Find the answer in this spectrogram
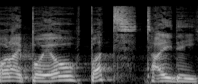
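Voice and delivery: put-on Welsh accent, fully committed. Talking about Cardiff, finally giving in to the accent, put-on Welsh accent. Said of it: "I managed to stay away from the accent ... I can't do it anymore".

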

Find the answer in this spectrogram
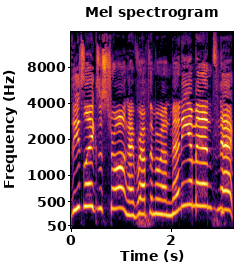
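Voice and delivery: very high, shouted yell. Retelling what a woman shouted into the night: imitating someone shouting. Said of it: "Just shouting into the night".

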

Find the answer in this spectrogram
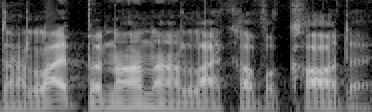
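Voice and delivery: put-on deadpan delivery. Retelling someone's reply when questioned about his recipe, retelling a deadpan answer. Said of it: "he looked deadpan".

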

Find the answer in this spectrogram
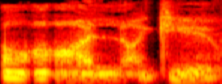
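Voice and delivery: growled, snarling delivery. Showing how they deliver the line, snarling. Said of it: "I snarl it".

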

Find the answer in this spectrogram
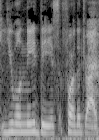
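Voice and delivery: put-on sinister, menacing voice. Recounting a story and quoting what Schultz said, in a sinister Schultz voice. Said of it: "like really sinisterly".

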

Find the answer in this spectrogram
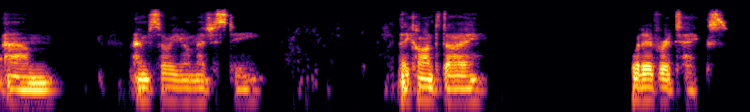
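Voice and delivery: dazed, absent, slow, distant mutter. Narrator voices a woman staring down at people below, muttering under her breath. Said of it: "she's just muttering under her breath".

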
